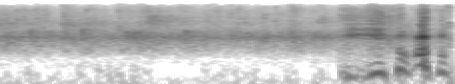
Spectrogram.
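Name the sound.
audience clapping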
